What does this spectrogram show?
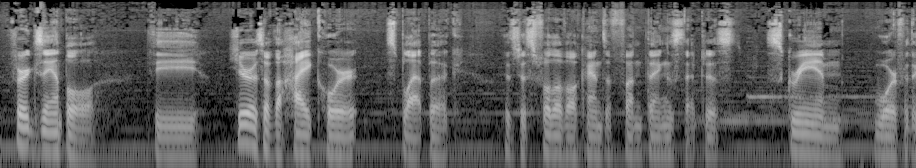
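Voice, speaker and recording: Male podcast panelist, deep low voice, casual chat, music behind.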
